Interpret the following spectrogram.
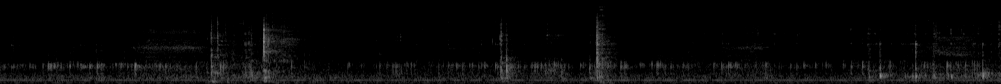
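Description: Kitchenware being handled: a few scattered clinks and knocks, the sharpest about two, five and six seconds in, over a steady low hum.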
